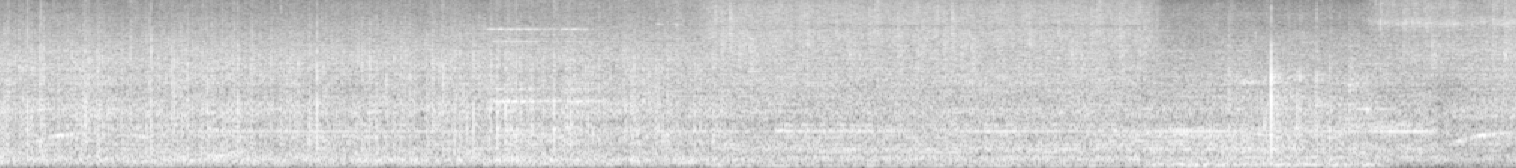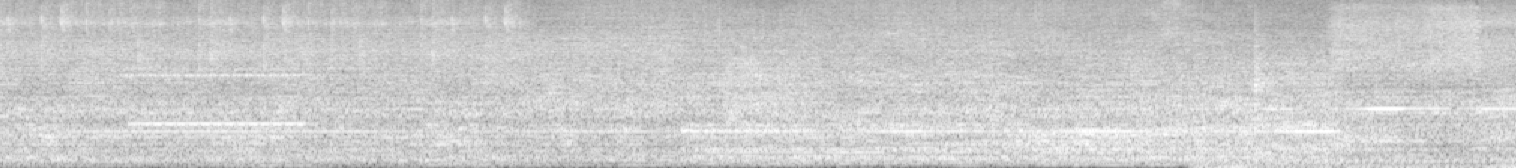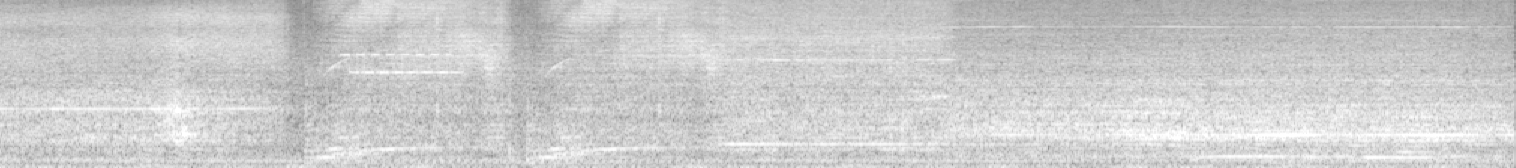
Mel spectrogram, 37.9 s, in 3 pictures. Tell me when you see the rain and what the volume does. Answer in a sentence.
The rain can be heard from 0.0 to 37.8 s, getting quieter.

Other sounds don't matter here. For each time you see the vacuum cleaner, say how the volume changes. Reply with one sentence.
The vacuum cleaner can be heard from 0.2 to 37.8 s, getting louder.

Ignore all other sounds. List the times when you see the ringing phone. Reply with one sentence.
You can hear the ringing phone from 4.0 to 5.0 s, from 13.7 to 15.2 s and from 28.1 to 29.1 s.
